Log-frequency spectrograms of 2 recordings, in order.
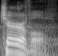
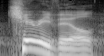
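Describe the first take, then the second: First: It is said in a broad local rural pronunciation. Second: It is said in a neutral, careful pronunciation. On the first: It reveals that the speaker is from the local county. The speaker calls it wrong. "you didn't want everybody to know you were from Gaston County" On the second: The speaker's local origin stays hidden. The speaker calls it right. "I had to always be careful to say the word Cherryville"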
